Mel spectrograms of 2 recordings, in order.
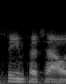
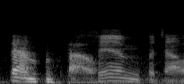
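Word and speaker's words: femme fatale: you can't trust or the theme fatal as I called uh am I pronouncing that right uh I'm just kind of putting myself out F fim fatal okay I've only said it wrong like twice so uh the fim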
